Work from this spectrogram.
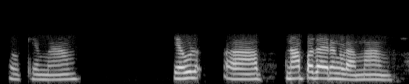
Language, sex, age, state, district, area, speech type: Tamil, female, 45-60, Tamil Nadu, Tiruchirappalli, rural, conversation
